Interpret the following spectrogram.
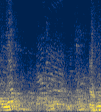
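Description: A man's voice over a microphone and PA at the start and again near the end, with crowd chatter in between.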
